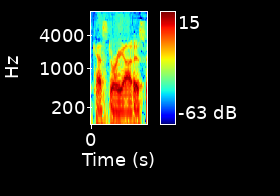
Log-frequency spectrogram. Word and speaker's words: Castoriadis: And here you're drawing on the work of the Greek scholar Cornelius Castoriadis, if I'm pronouncing it correctly. – Castoriadis, yeah.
